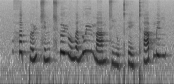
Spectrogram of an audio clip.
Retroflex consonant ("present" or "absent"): absent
